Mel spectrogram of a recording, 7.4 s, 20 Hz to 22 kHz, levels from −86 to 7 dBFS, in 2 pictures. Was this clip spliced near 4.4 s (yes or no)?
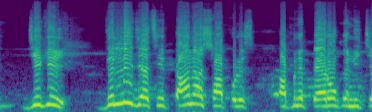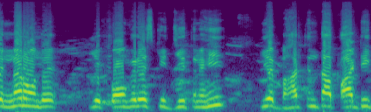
yes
